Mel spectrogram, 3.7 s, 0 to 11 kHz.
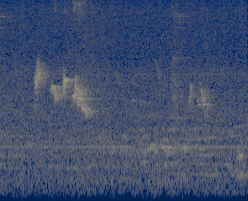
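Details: Trapping session with a singing decoy red-whiskered bulbul luring wild birds, 15 October 2017, a day of changing wind; one short lively warbled phrase, then faint distant chirps.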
